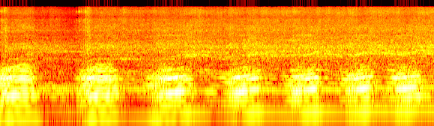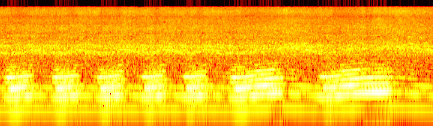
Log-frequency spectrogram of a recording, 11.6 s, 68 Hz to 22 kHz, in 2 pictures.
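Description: A Maruyama MB2630 26cc two-stroke brush cutter engine, revved in loud, regular throttle bursts about once a second, each rising and falling in a buzzy whine, close up and alone.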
